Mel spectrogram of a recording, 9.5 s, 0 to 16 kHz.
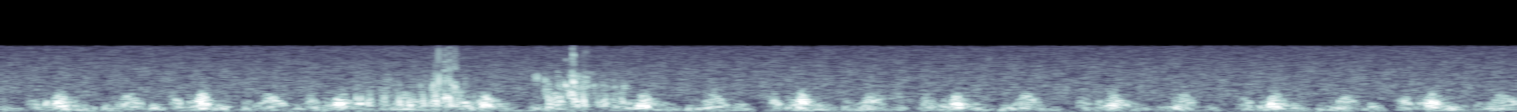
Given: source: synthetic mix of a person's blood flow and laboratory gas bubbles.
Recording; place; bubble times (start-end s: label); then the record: Doppler ultrasound of blood flow; precordium
2.20-2.96 s: bubbles
3.32-3.93 s: bubbles
From the record:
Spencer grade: 2 (many but less than half of the cardiac periods contain bubble signals, singularly or in groups); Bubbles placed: only in the low amplitude regions of the cardiac cycle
